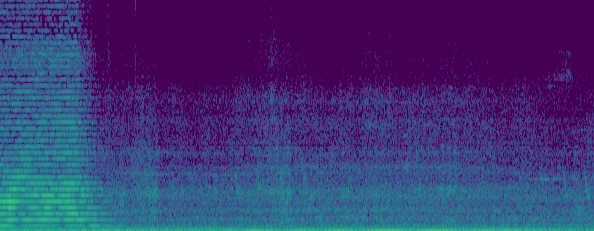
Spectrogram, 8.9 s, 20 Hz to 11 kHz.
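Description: Horn of a Darjeeling Himalayan Railway NDM6 diesel locomotive finishing a long, single-pitched note that cuts off about a second and a half in. The horn is a warning sounded as the train nears a road crossing. A low steady rumble follows.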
